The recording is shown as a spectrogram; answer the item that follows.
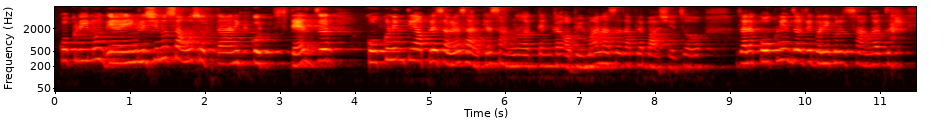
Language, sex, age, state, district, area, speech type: Goan Konkani, female, 45-60, Goa, Murmgao, rural, spontaneous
